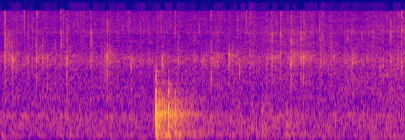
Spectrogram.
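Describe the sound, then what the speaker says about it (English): Spring onions frying in a pan for a Cantonese chicken dish, a steady close sizzle with one brief louder crackle as something hits the hot oil, no talking. "you'll smell the spring onion in a second as it's frying"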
